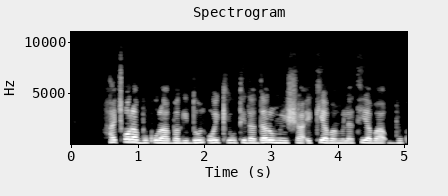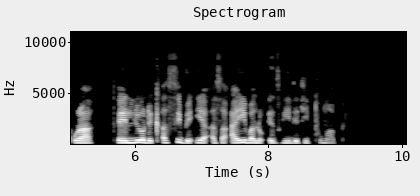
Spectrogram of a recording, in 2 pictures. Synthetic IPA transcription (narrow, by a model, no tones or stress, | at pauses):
hɐt͡ʃʼɔɾɐbʊkʼʊɾaːbɐɡɪd̪ːɔnɔjkʼːɪʊt̪ːɪd̪ɐd̪ɐɾɔmiːʃːaːʔɛkːɪjɐbamɪlɐt̪ʰɪjɐbaːbʊkʼʊɾaː | t̪ʼe̞ːlːɪjɔd̪ɛkʼɐsːɪbɛʔɪjɐʔɐsɐʔɐjbɐlɔʔɛsɡiːd̪ɛt̪ɪt̪ʰʊmaːpːɛ̥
